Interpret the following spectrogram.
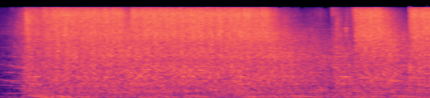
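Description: Dense, continuous gunfire from a firefight, starting abruptly a moment in and staying loud.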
